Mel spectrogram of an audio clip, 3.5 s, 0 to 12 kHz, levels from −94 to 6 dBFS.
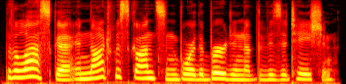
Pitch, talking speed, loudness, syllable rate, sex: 220 Hz, 190 wpm, -16 LUFS, 5.8 syllables/s, female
